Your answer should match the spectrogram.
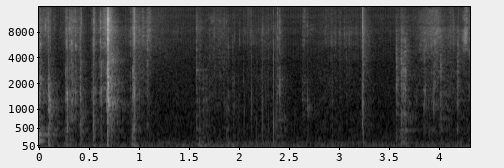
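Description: Tarot cards shuffled by hand: light papery card clicks and taps, the sharpest just under a second in, thinning to a few soft ticks as a card is drawn and laid on the table.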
